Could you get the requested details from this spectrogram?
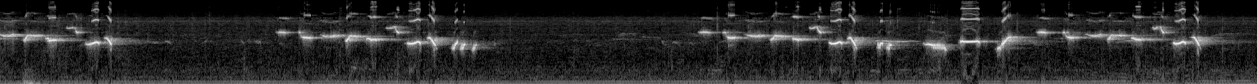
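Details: Loud, varied whistles from an oriental magpie-robin, known in Indonesia as kacer, come in three long phrases of quick chirps and slurred notes with brief gaps between them. A faint low hum runs underneath.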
